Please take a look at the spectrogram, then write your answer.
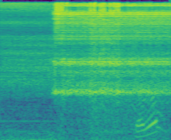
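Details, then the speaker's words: Diesel air compressor, tank left to depressurise on its own before opening the valve and starting: sudden steady high hiss of escaping air after a short quiet lead-in; normal pressure venting. "Je laisse juste qu'il se vide tout seul. Après, j'ouvre la veine et je démarre."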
